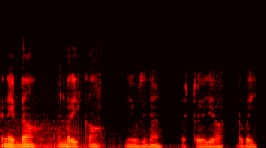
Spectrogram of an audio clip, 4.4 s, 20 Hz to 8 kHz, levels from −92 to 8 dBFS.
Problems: background sounds at intervals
